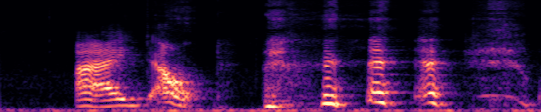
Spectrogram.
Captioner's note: laughing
